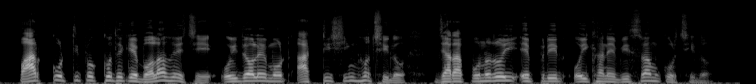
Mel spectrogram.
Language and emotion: Bengali, neutral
